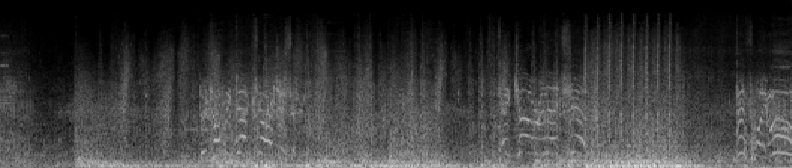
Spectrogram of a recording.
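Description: Depth charges explode underwater with a deep, heavy rumble.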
